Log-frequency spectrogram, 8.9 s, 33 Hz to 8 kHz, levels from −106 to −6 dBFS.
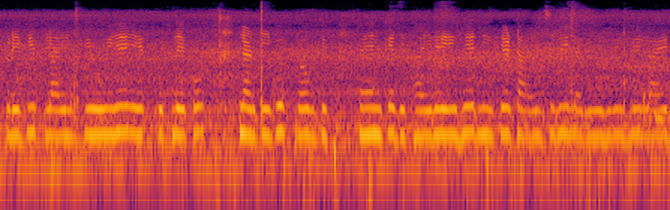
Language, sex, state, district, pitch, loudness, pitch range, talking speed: Kumaoni, female, Uttarakhand, Tehri Garhwal, 235 Hz, -31 LUFS, 230-240 Hz, 160 wpm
